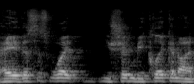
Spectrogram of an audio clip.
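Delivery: ordinary talk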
